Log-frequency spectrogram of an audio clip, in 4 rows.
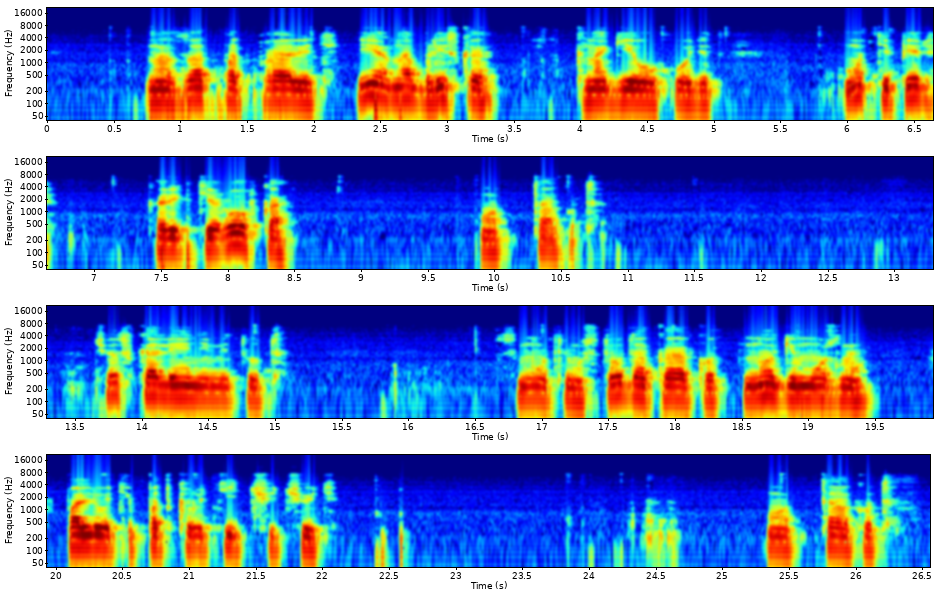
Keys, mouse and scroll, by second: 0.8 middle click, 1.2 middle click, 2.4 g, 4.7 middle click, 5.8 middle click, 6.0 middle click, 6.2 middle click, 6.8 middle click, 7.4 middle click, 7.4 g, 10.6 middle click, 13.4 middle click, 15.9 middle click, 17.8 click, 20.9 click, 20.9 r, 22.4 r, 24.3 middle click, 25.9-26.5 scroll down 2.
